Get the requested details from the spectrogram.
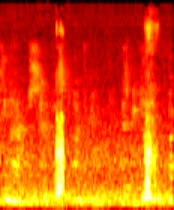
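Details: Five-week-old Yorkie puppy, lethargic and vet-diagnosed with kennel cough (distemper and parvo tests negative), on antibiotics and nebulizer treatment, gives two brief, soft, dry coughs in a quiet room.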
